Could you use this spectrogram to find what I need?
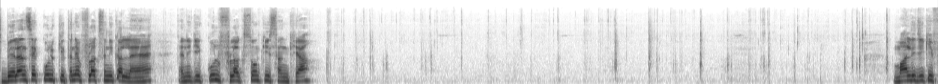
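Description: A young man speaks calmly and explains, close by.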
